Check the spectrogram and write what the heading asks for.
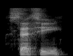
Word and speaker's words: Ceti: I'm not sure on the pronunciation, but it's CETI. The baby CETI. – SETI. Because SETI Alpha.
